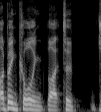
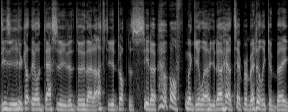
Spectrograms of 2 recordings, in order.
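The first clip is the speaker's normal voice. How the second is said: mock speech spoken through laughter. Retelling what a man behind the stumps said, imitating laughing while talking. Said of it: "He was crying with laughter and just saying".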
